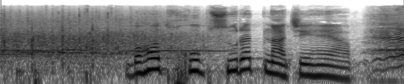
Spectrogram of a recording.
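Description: Studio audience applause, tailing off during the first second, followed by a voice speaking a few words.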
